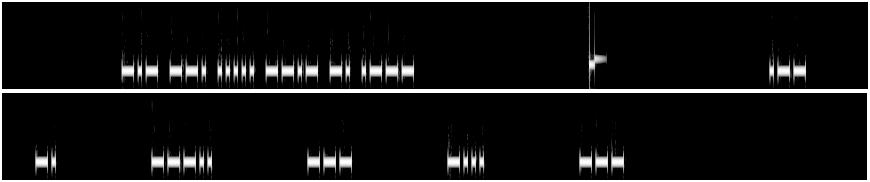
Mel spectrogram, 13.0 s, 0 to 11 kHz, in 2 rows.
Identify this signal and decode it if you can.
Morse code, heard as a keyed tone, about 37 wpm, spaced as for 17 wpm, 700 Hz. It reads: KG5QNJ WN8OBO
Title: USA Call Signs - 8x Character Spacing - 40wpm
